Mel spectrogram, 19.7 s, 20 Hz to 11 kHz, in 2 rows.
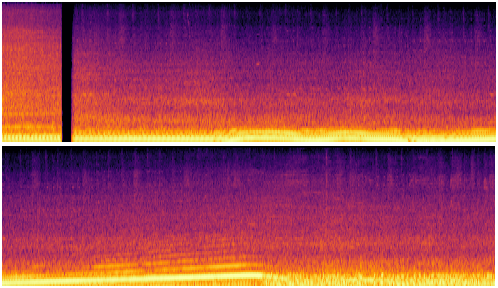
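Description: Turbocharged Ford Barra 4.0-litre inline-six in an FPV F6 Typhoon, heard from inside the cabin while driving. The engine note rises and falls twice quickly about five seconds in, then climbs steadily for about seven seconds under acceleration before dropping sharply as the throttle closes, and settles back to a steady cruise.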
